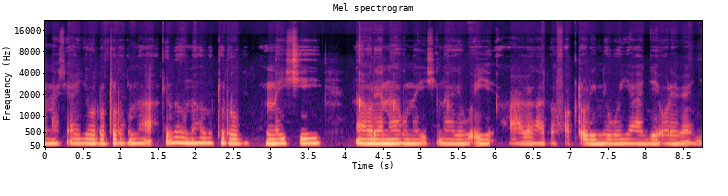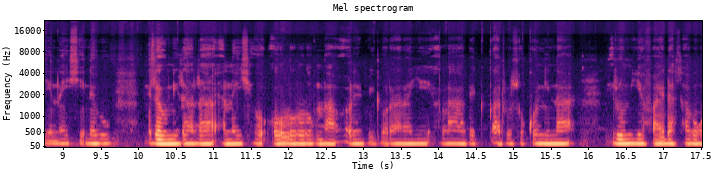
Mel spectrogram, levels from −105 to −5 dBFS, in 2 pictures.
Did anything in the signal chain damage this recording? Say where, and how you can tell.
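No, nothing audible in this speech points to damage at any stage of the chain, from capture through to playback.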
